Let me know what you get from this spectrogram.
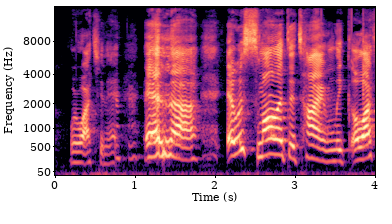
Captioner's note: laughing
